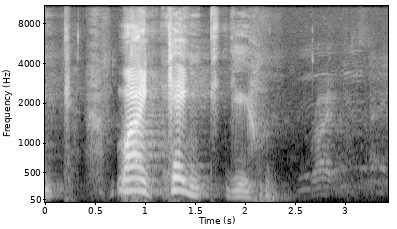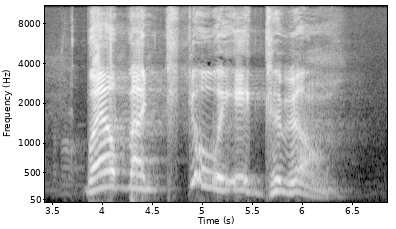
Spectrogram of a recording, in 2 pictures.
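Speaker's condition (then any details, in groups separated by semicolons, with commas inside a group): Cerebral palsy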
